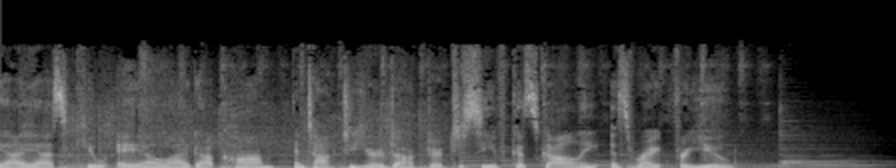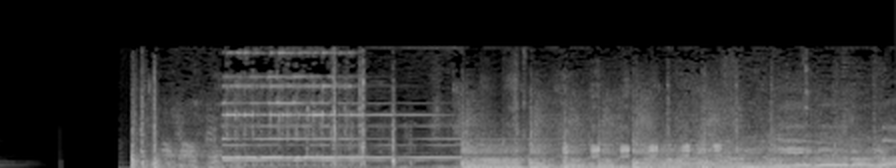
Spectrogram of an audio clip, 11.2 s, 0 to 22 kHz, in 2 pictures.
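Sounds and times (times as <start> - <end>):
speech: 0.0 - 4.7
laughter: 6.4 - 7.3, 8.0 - 11.0
telephone bell ringing: 6.9 - 9.1.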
